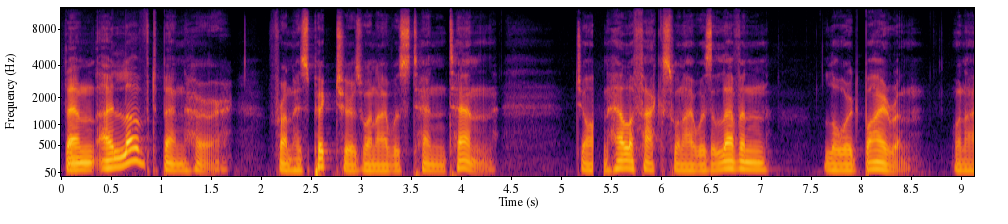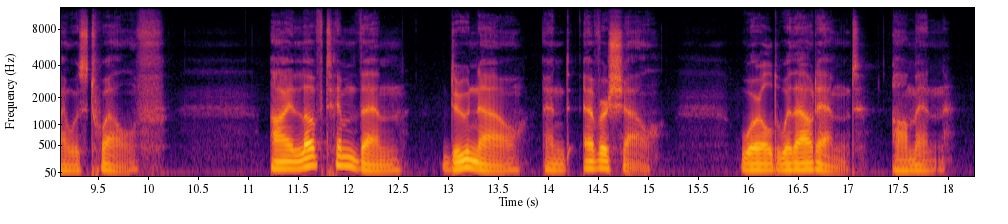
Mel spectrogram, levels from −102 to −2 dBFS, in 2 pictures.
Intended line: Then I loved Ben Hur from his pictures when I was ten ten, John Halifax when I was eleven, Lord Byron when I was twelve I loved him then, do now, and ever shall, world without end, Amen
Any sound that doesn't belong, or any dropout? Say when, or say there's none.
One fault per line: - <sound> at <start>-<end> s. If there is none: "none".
- dropout at 5.3-5.4 s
